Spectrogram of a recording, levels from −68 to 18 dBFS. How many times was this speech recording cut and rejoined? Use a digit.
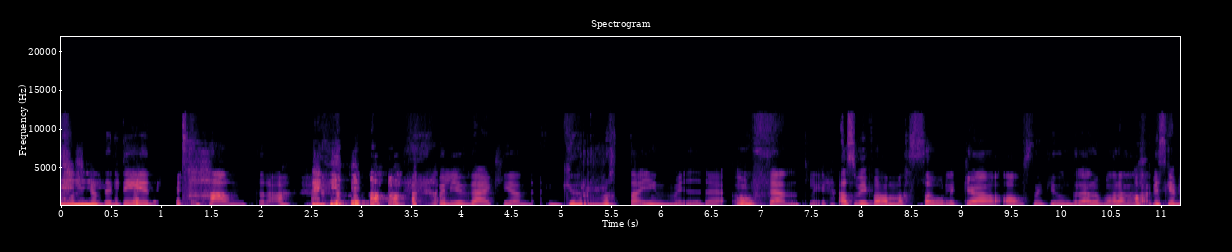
1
